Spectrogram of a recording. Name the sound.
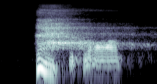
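sneeze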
